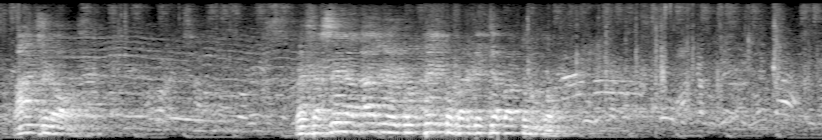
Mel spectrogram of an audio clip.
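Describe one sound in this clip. Runners' feet slap on the pavement.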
